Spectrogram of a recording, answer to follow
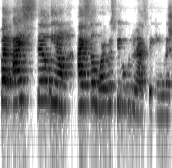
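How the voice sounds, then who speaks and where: Russian-accented woman host, bright and echoey. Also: high voice, lively intonation, brisk, distant mic. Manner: chatty, upbeat selling, addresses viewers directly. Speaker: live shopping host. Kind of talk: live stream product pitch. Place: home, near kitchen.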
